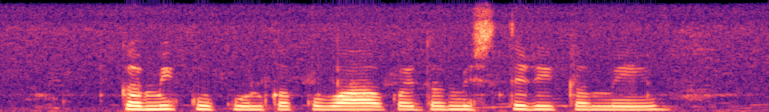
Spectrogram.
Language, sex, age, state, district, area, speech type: Santali, female, 18-30, West Bengal, Birbhum, rural, spontaneous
